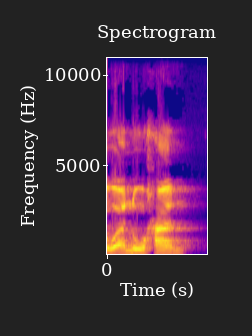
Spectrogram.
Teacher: meskipun tidak ada sukunnya ini tetap panjang sebagai mad tabi'i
